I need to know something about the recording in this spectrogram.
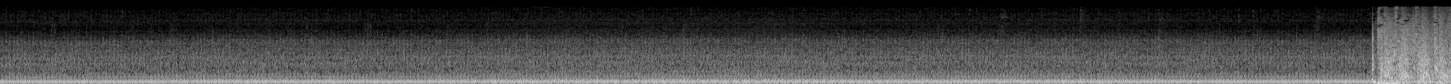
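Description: A vehicle engine drones steadily as it drives over rough ground.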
